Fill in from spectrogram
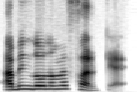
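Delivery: ordinary delivery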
